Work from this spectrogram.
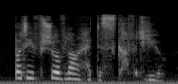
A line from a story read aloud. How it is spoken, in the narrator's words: she gasped excitedly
